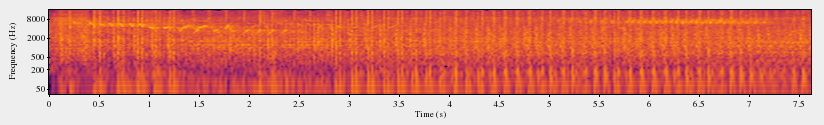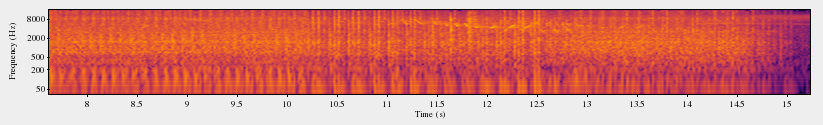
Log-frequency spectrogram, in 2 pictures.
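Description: Tractor engine running with an even, rapid chugging knock, fading out just before the end.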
